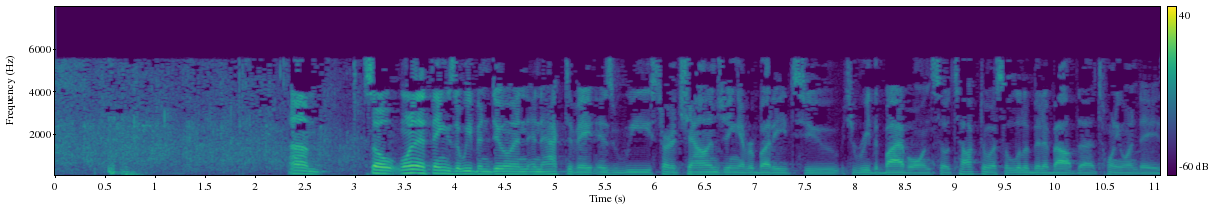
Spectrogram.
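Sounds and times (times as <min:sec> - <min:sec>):
audience clapping: 0:00.0 - 0:04.0
speech: 0:02.3 - 0:11.0.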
